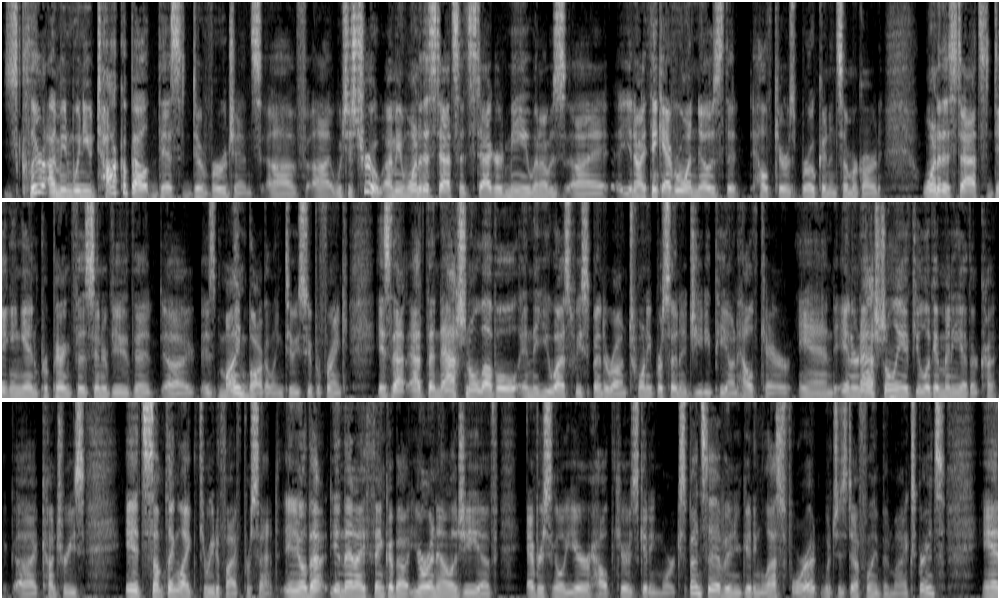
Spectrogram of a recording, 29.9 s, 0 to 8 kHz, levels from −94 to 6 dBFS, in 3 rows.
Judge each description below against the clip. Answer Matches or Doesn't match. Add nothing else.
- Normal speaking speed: Doesn't match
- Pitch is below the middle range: Doesn't match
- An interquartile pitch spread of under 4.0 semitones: Matches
